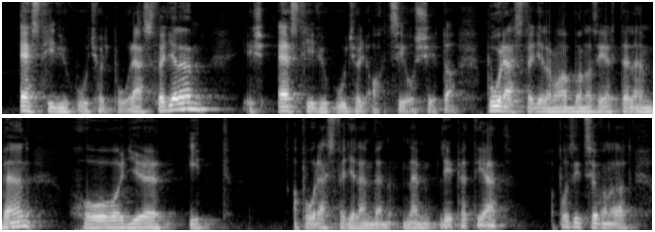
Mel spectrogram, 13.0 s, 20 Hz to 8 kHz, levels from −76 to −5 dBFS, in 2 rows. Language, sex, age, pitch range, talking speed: Hungarian, male, 50-69, 95-110 Hz, 115 wpm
